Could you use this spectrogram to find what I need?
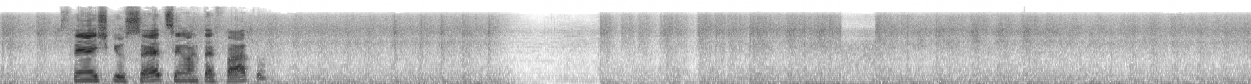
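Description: Game battle effects whoosh and crash in quick bursts.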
